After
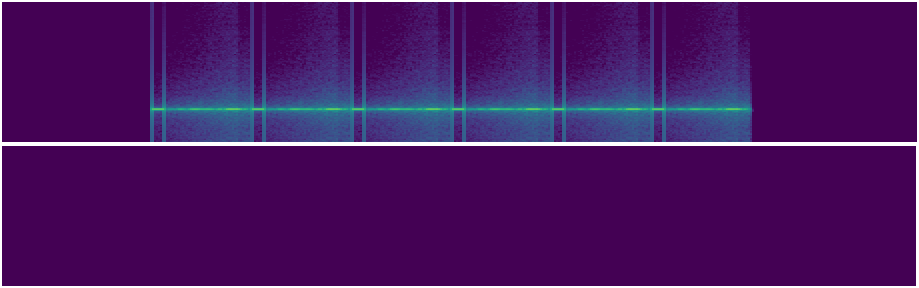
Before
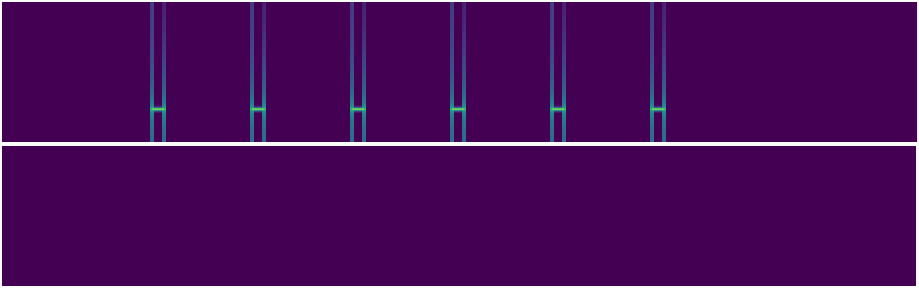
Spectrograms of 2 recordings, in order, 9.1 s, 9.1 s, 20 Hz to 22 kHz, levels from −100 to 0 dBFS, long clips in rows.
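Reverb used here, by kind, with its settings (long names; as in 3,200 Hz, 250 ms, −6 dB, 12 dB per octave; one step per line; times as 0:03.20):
reverb whose tail is shaped and stops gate 440 ms rising, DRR −1 dB
level −4.5 dB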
